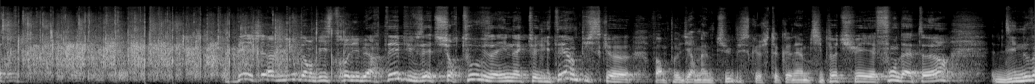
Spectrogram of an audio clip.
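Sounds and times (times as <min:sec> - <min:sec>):
audience applause: 0:00.0 - 0:03.6
speech: 0:02.4 - 0:10.3.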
